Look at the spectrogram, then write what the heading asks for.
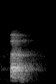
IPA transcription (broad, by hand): ə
